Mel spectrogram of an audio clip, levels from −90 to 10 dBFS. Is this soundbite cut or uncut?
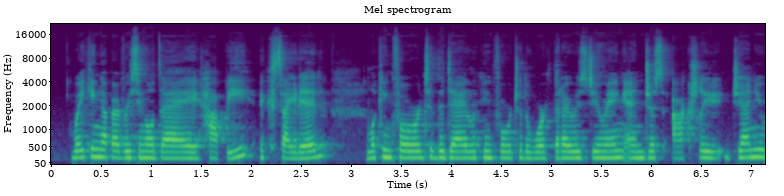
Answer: cut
